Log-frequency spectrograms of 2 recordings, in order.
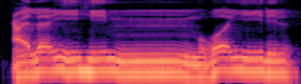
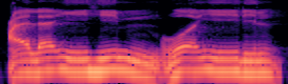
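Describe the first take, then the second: First: The m sound is kept short. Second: The m sound is drawn out long. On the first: The speaker calls it right. "cukup seperti itu" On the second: The speaker calls it wrong. "tidak boleh"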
